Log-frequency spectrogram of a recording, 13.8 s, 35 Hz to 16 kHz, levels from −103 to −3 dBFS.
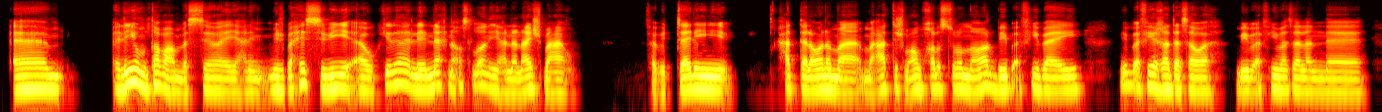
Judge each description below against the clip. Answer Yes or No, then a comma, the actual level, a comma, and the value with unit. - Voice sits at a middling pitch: No, low, 120 Hz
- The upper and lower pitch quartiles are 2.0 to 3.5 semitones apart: Yes, narrow, 2.4 semitones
